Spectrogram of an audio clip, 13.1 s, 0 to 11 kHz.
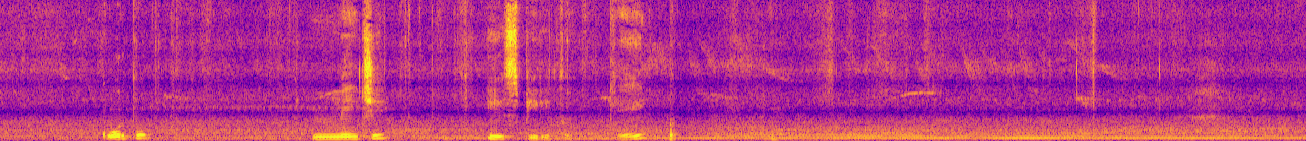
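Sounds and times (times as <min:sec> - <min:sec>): motor engine droning: 0:01.7 - 0:13.0.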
